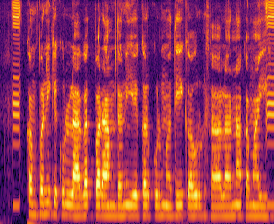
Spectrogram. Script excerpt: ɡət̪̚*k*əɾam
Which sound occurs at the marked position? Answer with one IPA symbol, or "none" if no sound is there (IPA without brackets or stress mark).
p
